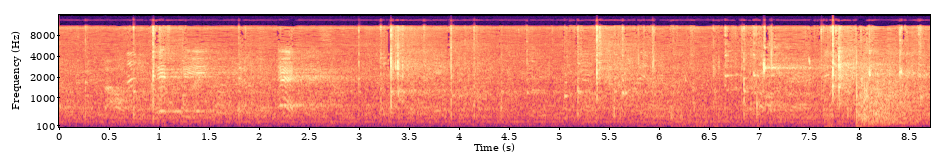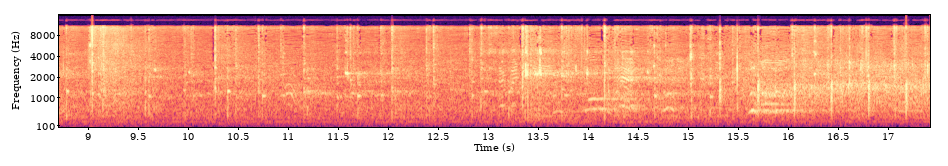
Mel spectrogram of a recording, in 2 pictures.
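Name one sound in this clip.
Shoes squeak on a court floor in a large echoing hall.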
